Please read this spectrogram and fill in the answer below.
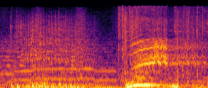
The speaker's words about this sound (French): Et il est apparu, sous la forme d'un puissant cheval. Il semblait être entièrement constitué d'eau de l'océan. Il se promenait sur le rivage. Ses yeux brillaient d'un bleu majestueux.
